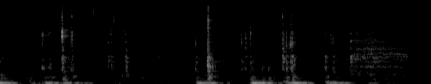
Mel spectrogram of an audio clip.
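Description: Bursts of keystrokes on a computer keyboard while Python code is entered, clustered clicks arriving in quick uneven runs with brief pauses between, close and fairly quiet with no voices.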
